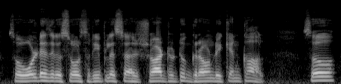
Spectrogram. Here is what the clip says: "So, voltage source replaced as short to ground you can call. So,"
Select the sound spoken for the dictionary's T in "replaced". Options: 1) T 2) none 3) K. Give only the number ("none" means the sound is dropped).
2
